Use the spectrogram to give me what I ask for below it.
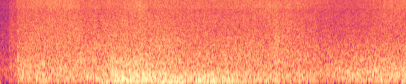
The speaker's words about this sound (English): She peers over the edge as the milky white froth of waves engulfs large dark boulders.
